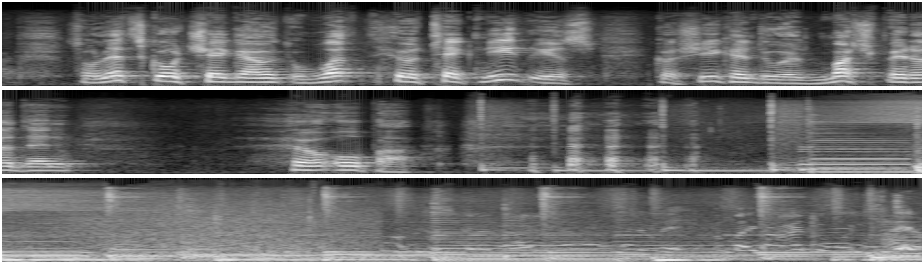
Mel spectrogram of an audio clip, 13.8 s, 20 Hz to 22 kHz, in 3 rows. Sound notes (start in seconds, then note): 7.0 laughing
